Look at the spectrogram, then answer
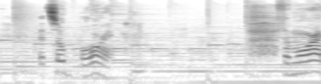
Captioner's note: sigh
